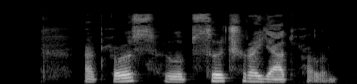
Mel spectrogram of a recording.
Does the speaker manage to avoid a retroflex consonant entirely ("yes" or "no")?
no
